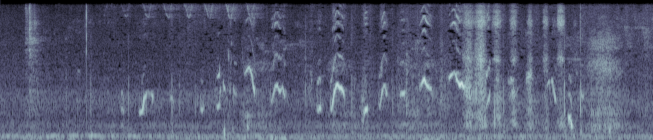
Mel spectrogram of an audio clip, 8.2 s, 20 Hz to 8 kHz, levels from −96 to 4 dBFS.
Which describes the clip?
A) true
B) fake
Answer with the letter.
A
